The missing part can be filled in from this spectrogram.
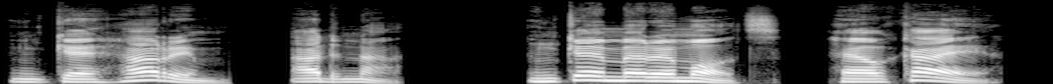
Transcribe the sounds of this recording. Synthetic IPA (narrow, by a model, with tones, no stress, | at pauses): ŋ̩˨ke˨ɦa˦ɾi˨m̩˨ | a˦dna̰˨ | ŋ̩˨ke˦me˦ɾe˦mɔ˨t | he˨lka˦e˨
